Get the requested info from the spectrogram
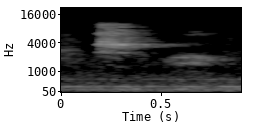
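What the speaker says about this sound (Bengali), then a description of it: "এই যে টিয়া পাখির দল যাচ্ছে ডাকছে" A flock of parakeets calls as it flies past, giving one short, shrill squawk burst followed by a fainter trailing call, heard from a distance outdoors.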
